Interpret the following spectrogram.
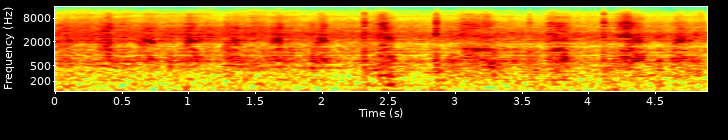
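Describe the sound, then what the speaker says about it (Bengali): Chili powder sizzles and fries in hot oil while being stirred in a pan for a potol posto dish, a steady loud hiss with scraping stir strokes throughout, no voices. "কালার আসার জন্য লঙ্কার গুঁড়ো অ্যাড করছি। এটা ভালো করে নাড়িয়ে নিয়ে"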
